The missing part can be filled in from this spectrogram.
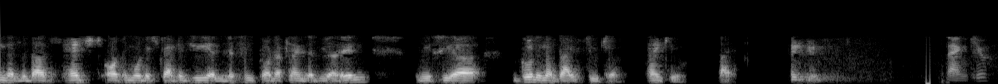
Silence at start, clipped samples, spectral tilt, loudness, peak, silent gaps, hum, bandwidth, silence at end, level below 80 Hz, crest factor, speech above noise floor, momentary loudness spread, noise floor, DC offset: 0 s; under 0.1%; -10.5 dB/octave; -22 LUFS; -4 dBFS; 6.32-6.40 s; none; 4 kHz; 0.15 s; -56 dBFS; 20 dB; 42 dB; 12 LU; -63 dBFS; under 0.1%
